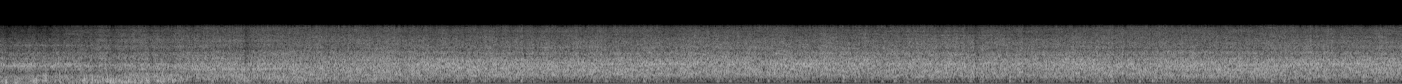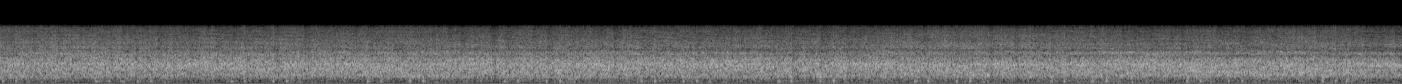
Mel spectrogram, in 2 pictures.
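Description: Passenger train behind a ChS2 electric locomotive passing close by: a steady, loud noise of steel wheels running on the rails as the coaches roll past.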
